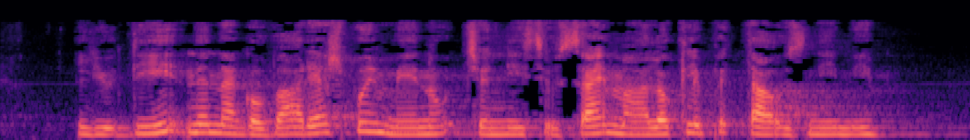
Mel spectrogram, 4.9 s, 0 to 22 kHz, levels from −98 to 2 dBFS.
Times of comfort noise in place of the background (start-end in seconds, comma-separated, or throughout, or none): none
